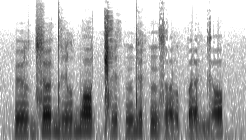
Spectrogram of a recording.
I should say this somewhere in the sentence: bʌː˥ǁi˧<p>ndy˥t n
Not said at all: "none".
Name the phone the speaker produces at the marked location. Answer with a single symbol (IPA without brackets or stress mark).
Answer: t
